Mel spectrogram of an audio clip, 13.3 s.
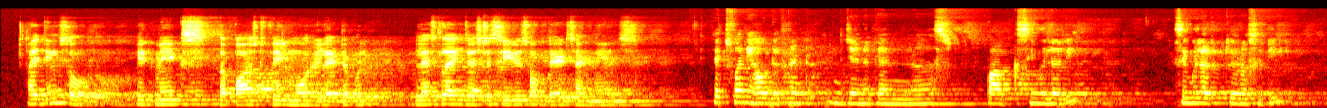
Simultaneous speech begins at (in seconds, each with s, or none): none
